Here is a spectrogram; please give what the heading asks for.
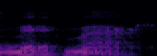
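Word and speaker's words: Mi'kmaq: yeah Wikipedia it's pronounced people pronounce it as Mick Mack yeah I've got it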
